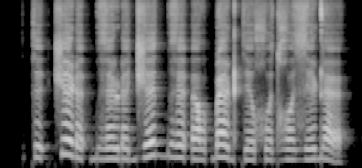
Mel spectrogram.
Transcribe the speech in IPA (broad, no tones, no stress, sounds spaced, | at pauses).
k e ʔ t͡ʃ ɛ ɽ ɛ ʔ bʱ ɛ ɭ ɽ ɛ d͡ʒ ɛ d bʱ ɛ ʔ ɛ lˠ ɓ æ ɖ k e χʷ ɛ d ʁʷ e z e ɖ æ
